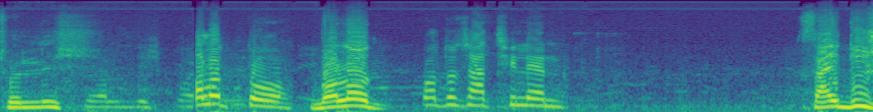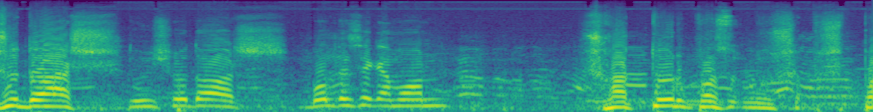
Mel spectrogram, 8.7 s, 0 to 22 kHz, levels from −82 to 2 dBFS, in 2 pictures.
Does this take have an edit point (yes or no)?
yes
